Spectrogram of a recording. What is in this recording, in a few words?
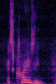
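voice acting, es, female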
